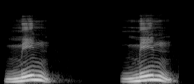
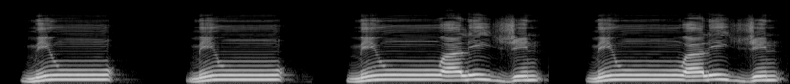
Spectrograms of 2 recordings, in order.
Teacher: واو میں ادغام کریں گے، ملا کر پڑھیں گے اور غنہ کر کے پڑھیں گے،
